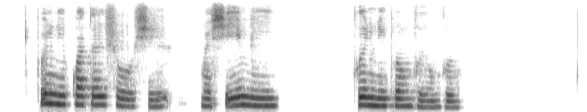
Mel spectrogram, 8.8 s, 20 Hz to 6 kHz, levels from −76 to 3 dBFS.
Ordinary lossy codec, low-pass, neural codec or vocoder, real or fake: Opus, 32 kbps; 5.4 kHz; none; real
